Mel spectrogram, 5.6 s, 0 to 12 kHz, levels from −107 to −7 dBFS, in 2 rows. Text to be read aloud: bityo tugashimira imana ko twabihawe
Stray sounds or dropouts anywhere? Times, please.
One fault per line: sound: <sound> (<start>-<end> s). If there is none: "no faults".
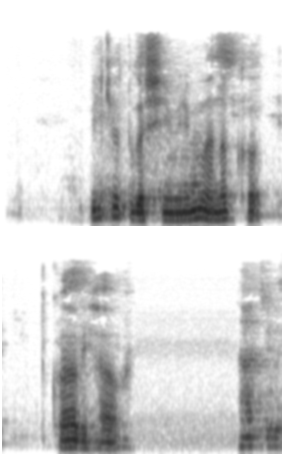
no faults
